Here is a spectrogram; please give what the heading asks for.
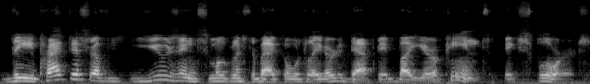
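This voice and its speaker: Guy doing a casual video commentary, got chewing tobacco packed in his lip while he talks, average pitch. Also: animated, moderate pace, fairly bright tone, breathy edge, low-quality recording. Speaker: video host.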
